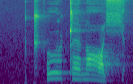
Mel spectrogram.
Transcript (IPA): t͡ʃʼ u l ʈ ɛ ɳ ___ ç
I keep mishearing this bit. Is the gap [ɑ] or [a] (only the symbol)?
ɑ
